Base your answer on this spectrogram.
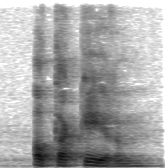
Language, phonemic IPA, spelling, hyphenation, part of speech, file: Dutch, /ɑtaːˈkeːrə(n)/, attaqueren, at‧ta‧que‧ren, verb, Nl-attaqueren.ogg
- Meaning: to attack, to assault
